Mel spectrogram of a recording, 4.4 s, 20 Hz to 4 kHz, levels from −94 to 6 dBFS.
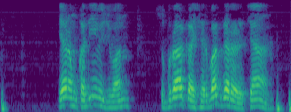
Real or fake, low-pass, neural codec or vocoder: real; 3.6 kHz; none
